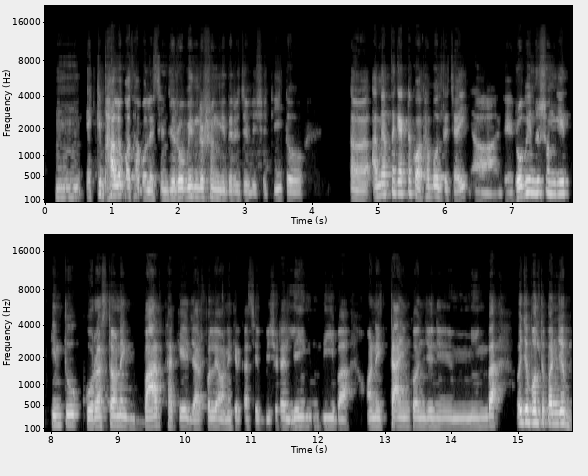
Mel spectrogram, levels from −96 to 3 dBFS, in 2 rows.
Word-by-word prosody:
হুম, 140 +1 -7 0.2
একটি 185 - -5
ভালো 165 0 +7
কথা 155 - -2
বলেছেন 120 0 -3
যে 130 - +3
রবীন্দ্র 145 0 +3
সঙ্গীতের 120 -4 -3
যে 115 - -5
বিষয়টি 105 - -13 0.2
তো - - +2 0.9
আ - - 0 0.3
আমি 160 +4 +2
আপনাকে 200 +2 0
একটা 205 +1 -3
কথা 155 - +2
বলতে 155 - +1
চাই - - -1 0.2
আ - - -7 0.4
যে - - -9
রবীন্দ্র 205 +6 +5
সঙ্গীত 195 -1 +1 0.2
কিন্তু 155 +1 0 0.2
কোরাসটা 140 +2 +2
অনেক 150 -1 +1 0.3
বার 135 0 +8
থাকে 140 -1 -3
যার 120 -1 -1
ফলে 130 0 -1
অনেকের 120 0 -6
কাছে 125 +1 -8 0.2
বিষয়টা 120 +2 -4
লেঙ্গদি 135 -1 -4
বা 120 - +3 0.4
অনেক 130 0 -1 0.2
টাইম 135 0 +3
কনজনিউমিং 130 -1 -3
বাহ 150 0 +6 0.3
ওই - - +6
যে 210 - +9
বলতে 195 +1 +5
পারেন 175 0 +6
যে - - +7
135 Hz, 165 wpm, -24 LUFS, 130-155 Hz, 0.9 s, যে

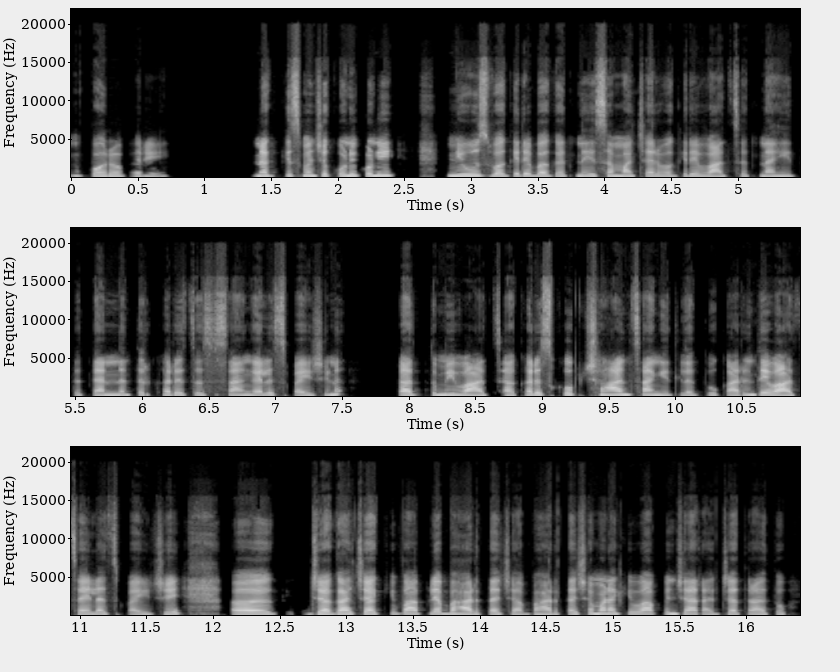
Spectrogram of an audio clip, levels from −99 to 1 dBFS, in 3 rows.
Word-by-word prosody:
बरोबर 205 -2 -2
आहे, 170 +3 -8 0.7
नक्कीच 230 +3 +2
म्हणजे 245 +2 +1
कोणी-कोणी 265 +3 +3 0.5
न्यूज 245 +2 +3
वगैरे 250 +1 0
बघत 215 +1 -3
नाही 225 +1 -2
समाचार 220 0 0
वगैरे 215 +2 -5
वाचत 185 +3 -2
नाही 190 -1 -2
तर 200 - -9
त्यांना 205 +2 +1
तर 235 - -5
खरंच 230 +1 -2
असं 220 +2 -7
सांगायलाच 220 +2 0
पाहिजे 195 +2 -2
ना, 275 - +1 0.5
तर 225 - +7 0.2
तुम्ही 225 0 +1
वाचा 195 -1 +2
खरंच 255 +2 +2
खूप 275 0 -1
छान 245 +1 +4
सांगितलं 195 -5 0
तू 225 - -8
कारण 220 +2 0
ते 260 - +6
वाचायलाच 225 +3 +3
पाहिजे. 200 +7 -1 0.4
अ, 230 - +1 0.6
जगाच्या 230 +3 +5
किंवा 260 +2 0
आपल्या 260 +1 +2
भारताच्या 210 -3 0
भारताच्या 225 +7 -2
म्हणा 255 0 +4
किंवा 260 -2 0
आपण 240 0 -1
ज्या 235 0 +3
राज्यात 220 +3 -3
राहतो 215 -1 -3
225 Hz, 165 wpm, -24 LUFS, 205-245 Hz, 0.7 s, तर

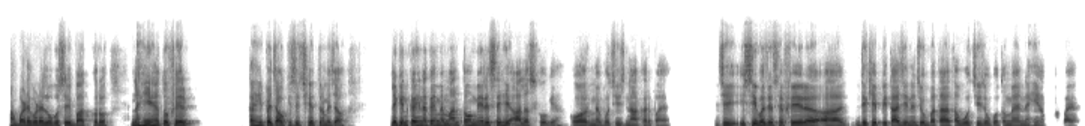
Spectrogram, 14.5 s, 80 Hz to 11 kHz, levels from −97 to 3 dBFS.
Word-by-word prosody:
आप 160 - 0
बड़े-बड़े 140 +1 +4
लोगों 135 0 +2
से 140 +2 +1
भी 130 - -5
बात 125 -1 0
करो, 125 +3 0 0.3
नहीं 155 +4 +4
है, 155 -1 +4
तो 165 +3 +3
फिर 165 +1 +4 0.9
कहीं 150 0 +2
पे 160 +2 +4
जाओ, 145 0 +3
किसी 150 0 -4
क्षेत्र 140 -2 -2
में 125 - -1
जाओ। 120 +2 -2 0.6
लेकिन 195 +5 +4
कहीं 180 -2 +3
न 190 - +2
कहीं 190 0 +1
मैं 185 - 0
मानता 145 -2 0
हूँ 165 -1 +2
मेरे 140 +1 +2
से 150 0 -1
ही 160 +2 +2
आलस 130 +1 -4
हो 110 - -2
गया 110 -9 -10 0.2
और 125 -1 +1
मैं 120 0 -4
वो - - -4
चीज़ 125 -1 -6
ना 120 0 -2
कर 115 -1 -5
पाया। 100 +1 -11 0.6
जी, 125 +2 0
इसी 150 +8 0
वजह 155 -3 +3
से 150 0 -3
फिर 155 +1 +3
अ, 130 -3 +3 0.3
देखिए 155 0 +2
पिताजी 140 +2 +1
ने 150 0 -3
जो 150 +1 -1
बताया 140 +2 0
था, 140 - -3
वो 140 +1 -1
चीज़ों 135 -1 -5
को 135 0 -5
तो 135 - -9
मैं 130 0 -4
नहीं 130 +3 -7
अपना 120 -1 -17
पाया। 110 0 -6
140 Hz, 240 wpm, -19 LUFS, 130-150 Hz, 0.9 s, बड़े-बड़े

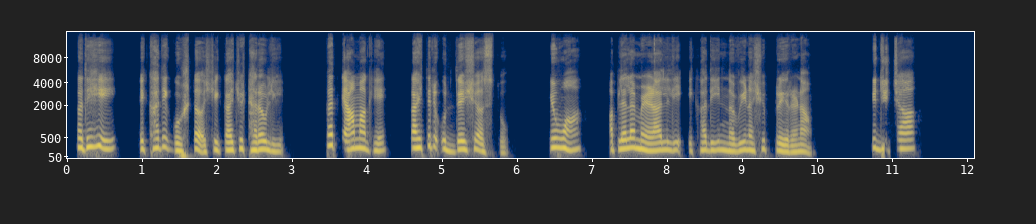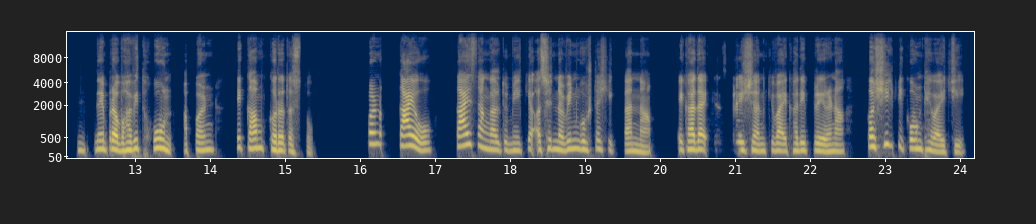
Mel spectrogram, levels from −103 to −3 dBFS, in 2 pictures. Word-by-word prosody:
कधीही 255 +2 +4 0.5
एखादी 230 +5 0
गोष्ट 175 +4 +1
शिकायची 185 +4 +1
ठरवली, 185 -4 +3 0.6
तर 300 - +7
त्यामागे 210 - +4 0.4
काहीतरी 235 +4 +4
उद्देश 195 +4 +3
असतो 150 -7 -2 0.6
किंवा 235 -5 +3 0.4
आपल्याला 215 +4 +3
मिळालेली 185 -3 +3
एखादी 180 +2 -3
नवीन 180 +1 +1
अशी 180 +4 -2
प्रेरणा 150 -3 +1 0.8
की 235 - +2
जिच्या 215 +1 -1
अ, 225 - -13 1.0
ने 205 +1 +1
प्रभावित 190 +1 +3
होऊन 230 -4 +3 0.2
आपण 185 +3 -3 0.3
ते - - 0
काम 230 +1 +2
करत 180 -3 +2
असतो. 150 -5 -9 0.7
पण 335 -1 +1 0.2
काय 290 0 +8
ओ, 180 -8 +1 0.4
काय 285 +4 +6
सांगाल 240 - -2
तुम्ही, 175 -1 -6
की 220 - -4
असे 195 +3 -3
नवीन 205 +1 -1
गोष्ट 200 +2 -4
शिकताना 165 -6 -5 0.4
एखादा 200 +1 +3
इन्स्पिरेशन 185 -2 -4
किंवा 175 -1 -1
एखादी 170 +2 -3
प्रेरणा 160 -2 -1 0.3
कशी 265 +5 +2
टिकवून 220 -3 -3
ठेवायची. 150 -6 -5
190 Hz, 115 wpm, -22 LUFS, 175-220 Hz, 1.0 s, काय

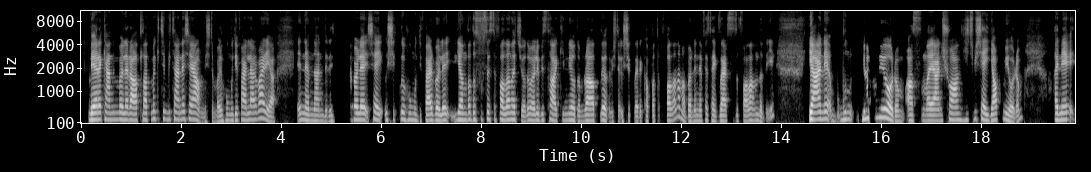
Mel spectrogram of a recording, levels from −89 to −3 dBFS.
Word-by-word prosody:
bir 185 +1 +7
ara 195 +1 +6
kendimi, 190 -1 0
böyle, 190 -1 +2
rahatlatmak 185 +3 +1
için 210 -1 -9
bir 200 - -9
tane 200 0 -1
şey 200 0 0
almıştım, 140 - -3
böyle, 140 +2 -2
humidifier'ler 180 +3 -2
var 225 +3 +2
ya, 150 -9 -1 0.4
eee, 175 +3 -4
nemlendirici, 160 -3 -3 0.4
böyle, 185 -1 +4
şey, 190 -5 -1
ışıklı 190 +2 -5
humidifier 175 -2 -1
böyle, 175 0 +2
yanında 185 +2 0
da 195 - -3
su 190 - -12
sesi 190 0 -6
falan 185 +1 +1
açıyordum, 180 -4 -3
öyle 175 0 0
bir 175 - -6
sakinliyordum, 175 -3 -2
rahatlıyordum, 165 -2 +2
işte, 135 0 -11
ışıkları 145 -1 -7
kapatıp 150 +1 -9
falan 165 +7 0
ama, 275 - -4
böyle, 150 0 -4
nefes 155 +3 -8
egzersizi 155 0 -1
falan 165 +3 -3
da 135 -3 -7
değil. - - -10 0.7
Yani, 205 +1 +9
bu 155 +2 -12
bunu 195 0 -3 0.2
yapmıyorum 220 - +2
aslında, 165 -1 0
yani, 160 0 +5
şu 190 +5 -3
an 180 0 +3
hiçbir 180 +4 -9
şey 185 -3 +1
yapmıyorum. 180 - 0 0.6
Hani, 185 +1 +2
180 Hz, 165 wpm, -26 LUFS, 160-190 Hz, 0.7 s, Yani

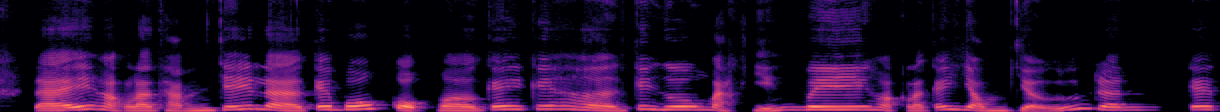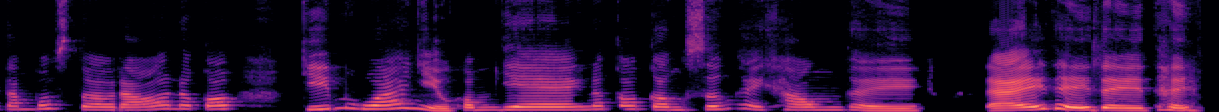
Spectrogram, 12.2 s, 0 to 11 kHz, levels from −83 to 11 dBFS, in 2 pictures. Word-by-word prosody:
Đấy, 235 +8 +3
hoặc 240 - -3
là 195 0 +1
thậm 190 +1 -6
chí 300 +6 -2
là 240 - +2
cái 300 +10 +2
bố 310 +4 +3
cục, - - +4
ờ, 195 -2 0
cái 310 +1 +1
cái 330 0 -4
h 300 -6 -5 0.2
cái 325 - -6
gương 290 0 +1
mặt 250 - -2
diễn 210 +8 -7
viên 290 0 +3
hoặc 235 - -7
là 185 - -4
cái 290 +10 -5
dòng 185 -9 -3
chữ 390 +3 -4
trên 260 -3 -5
cái 300 0 0
tấm 310 +2 -10
poster 305 -8 -4
đó 275 +8 -1
nó 355 - -3
có 345 0 -1 0.3
chiếm 320 +5 -3
quá 345 +2 +3
nhiều 190 - 0
không 245 +3 -4
gian, 275 0 +3
nó 320 - -3
có 330 0 -4
cân 275 -2 -2
xứng 305 +5 -2
hay 310 -5 -5
không? 260 -1 -4
Thì 195 -5 0 0.3
đấy, 240 +8 +7
thì - - +8
thì 220 -2 +5
thì 230 0 0
275 Hz, 225 wpm, -21 LUFS, 235-310 Hz, 0.3 s, thì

